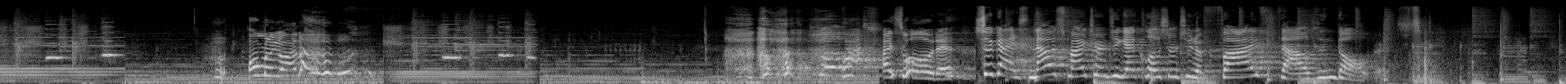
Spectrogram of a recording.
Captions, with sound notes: (chipper music) (somber music) Oh my God! (upbeat music) (gasping) I swallowed it. - So guys, now it's my turn to get closer to the $5,000.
